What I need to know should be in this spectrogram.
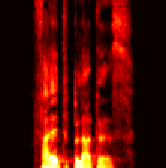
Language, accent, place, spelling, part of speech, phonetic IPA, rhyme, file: German, Germany, Berlin, Faltblattes, noun, [ˈfaltˌblatəs], -altblatəs, De-Faltblattes.ogg
- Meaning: genitive singular of Faltblatt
